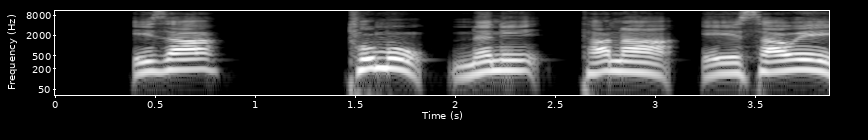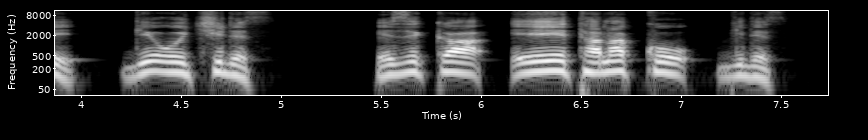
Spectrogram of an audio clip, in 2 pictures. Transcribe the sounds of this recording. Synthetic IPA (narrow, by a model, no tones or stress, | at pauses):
ʔɪzɐ | t̪ʊmʊnɛnɪt̪ɐnaːeːsɐwɛj | ɡɪɔjt͡ʃːɪd̪ɛs | hɛzɪkːɐeːt̪ɐnɐkːɔɡɪd̪ɛs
